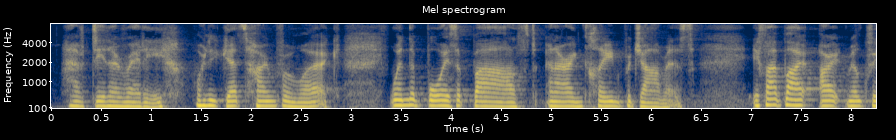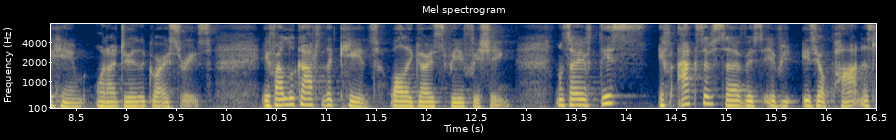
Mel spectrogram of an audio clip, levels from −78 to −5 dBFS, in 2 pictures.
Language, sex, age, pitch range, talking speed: English, female, 50-69, 155-205 Hz, 195 wpm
